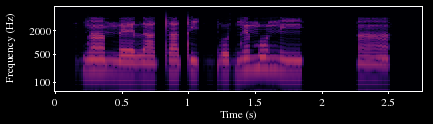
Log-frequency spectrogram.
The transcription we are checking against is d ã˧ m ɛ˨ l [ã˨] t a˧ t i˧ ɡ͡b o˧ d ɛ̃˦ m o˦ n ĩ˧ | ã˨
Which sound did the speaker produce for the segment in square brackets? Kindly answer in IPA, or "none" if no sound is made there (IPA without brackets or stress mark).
a˨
